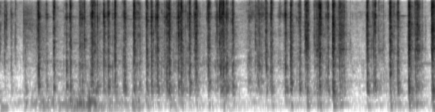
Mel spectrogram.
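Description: Rapid, crisp clacking of an old-fashioned mechanical keyboard being typed on with the microphone held against it, a steady stream of sharp clicks with slight irregular rhythm and no voices.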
